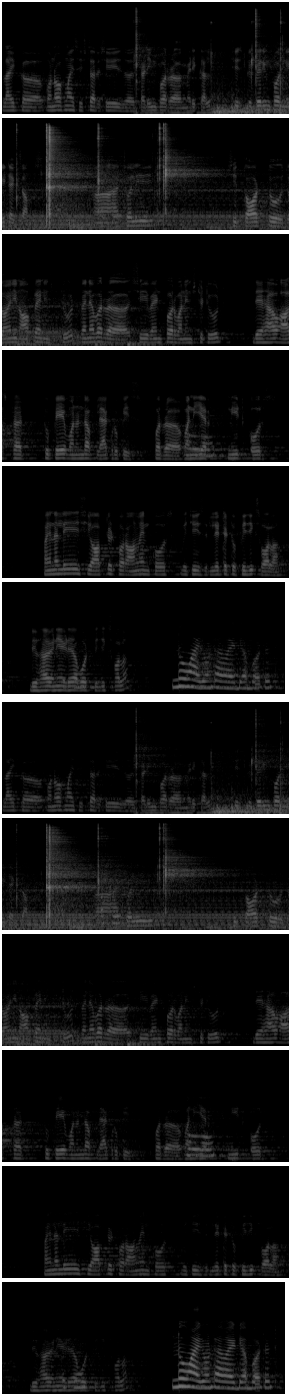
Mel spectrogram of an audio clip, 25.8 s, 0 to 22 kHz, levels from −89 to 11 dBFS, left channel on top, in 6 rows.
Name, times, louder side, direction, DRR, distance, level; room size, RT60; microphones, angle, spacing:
voice 1, 0.0-3.2 3.4-4.9 5.7-6.6 7.7-11.9 12.4-13.3 13.6-16.1 16.3-17.0 17.9-21.4 22.0-23.5, left 5 dB, 80° left, 13 dB, 0.8 m, -59 dB
sound 1, 1.9-9.9, left 6 dB, 25° left, 1.0 m, -51 dB
sound 2, 3.1-10.6, equal, 30° right, 4.4 m, -62 dB
voice 2, 15.7-16.1 22.6-22.8 24.1-25.6, right 5 dB, 75° right, 15 dB, 0.7 m, -54 dB
27.5 x 20.0 x 9.0 m, 2.4 s
head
